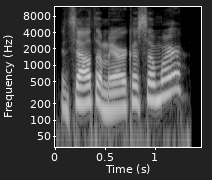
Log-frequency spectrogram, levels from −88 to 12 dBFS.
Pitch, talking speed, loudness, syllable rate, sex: 215 Hz, 165 wpm, -14 LUFS, 8.0 syllables/s, female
